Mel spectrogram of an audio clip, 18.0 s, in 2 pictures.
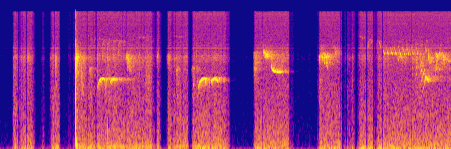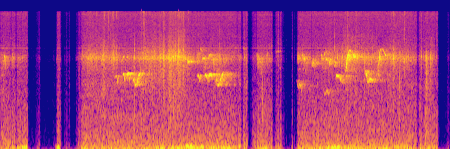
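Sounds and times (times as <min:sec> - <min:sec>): small songbirds whistling: 0:01.7 - 0:02.8, 0:03.4 - 0:05.8, 0:07.4 - 0:09.3, 0:11.2 - 0:17.3.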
